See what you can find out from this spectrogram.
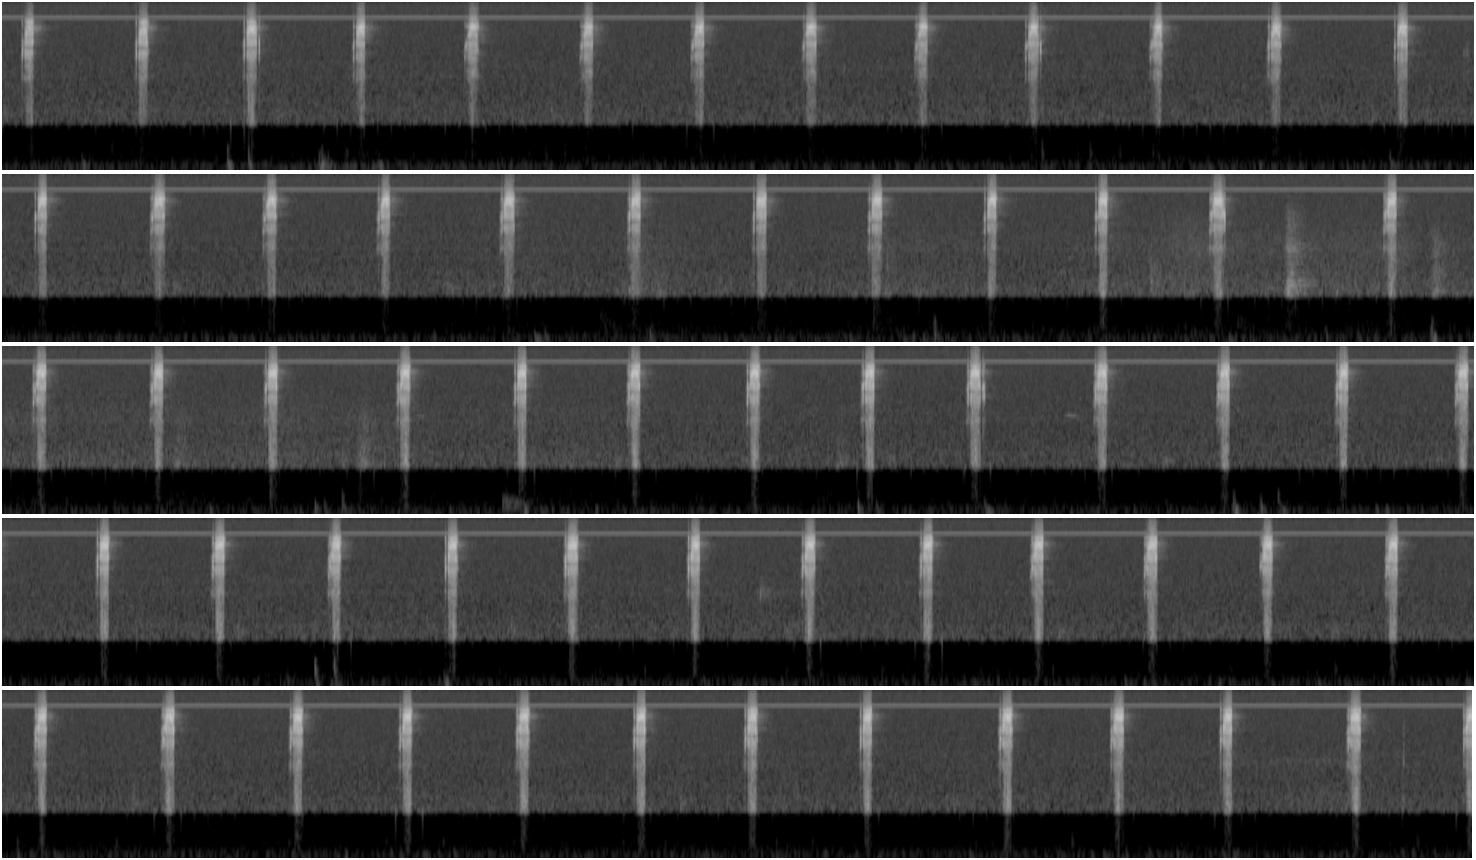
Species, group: Eupholidoptera uvarovi
Orthoptera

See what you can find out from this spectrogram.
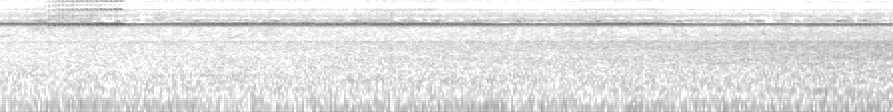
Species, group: Truljalia hibinonis
Orthoptera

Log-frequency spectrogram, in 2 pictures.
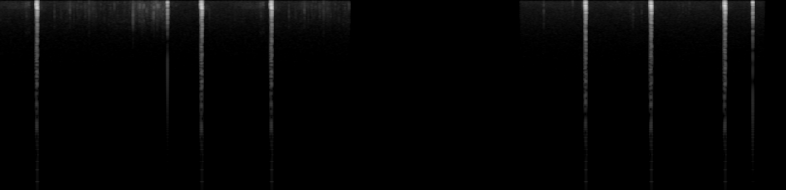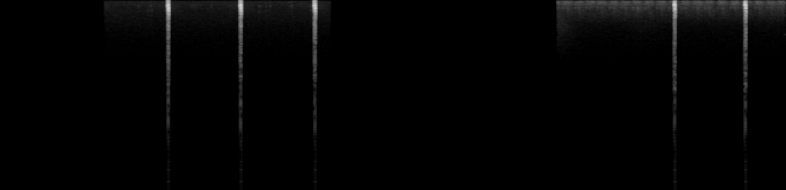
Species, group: Tylopsis lilifolia
Orthoptera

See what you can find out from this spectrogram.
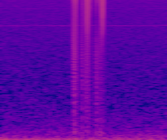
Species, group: Poecilimon chopardi
Orthoptera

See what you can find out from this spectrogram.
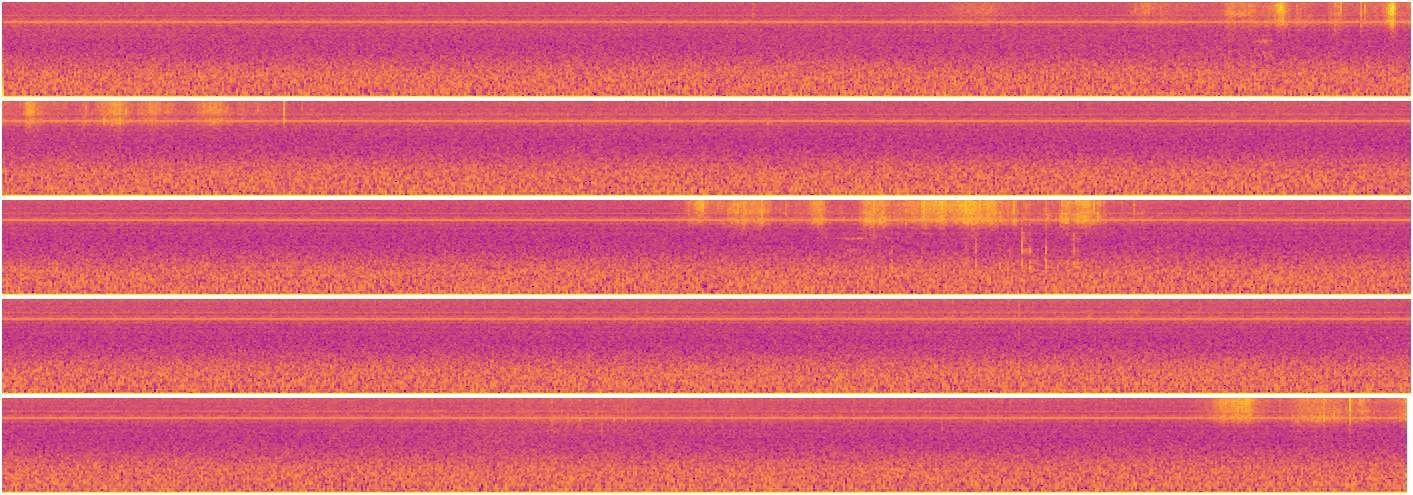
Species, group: Leptophyes punctatissima
Orthoptera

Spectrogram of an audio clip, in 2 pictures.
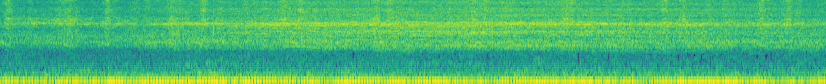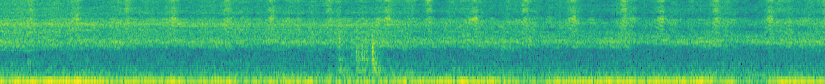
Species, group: Acanthoventris drewseni
Cicadidae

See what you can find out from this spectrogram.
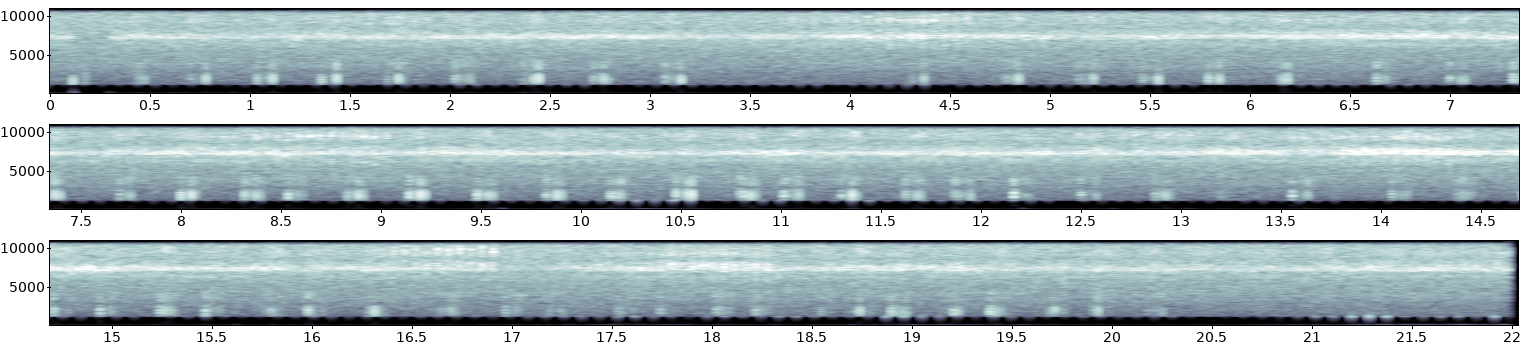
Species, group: Metrioptera brachyptera
Orthoptera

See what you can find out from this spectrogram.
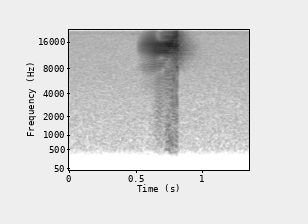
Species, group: Poecilimon hoelzeli
Orthoptera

